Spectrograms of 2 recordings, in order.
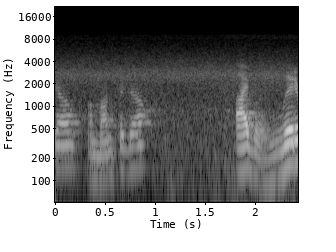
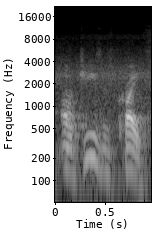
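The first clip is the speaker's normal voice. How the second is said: ordinary delivery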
